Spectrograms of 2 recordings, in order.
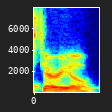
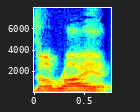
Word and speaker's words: Theriot: i got it right cajun french from way back provincial french you know the um the h is silent but people i mean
